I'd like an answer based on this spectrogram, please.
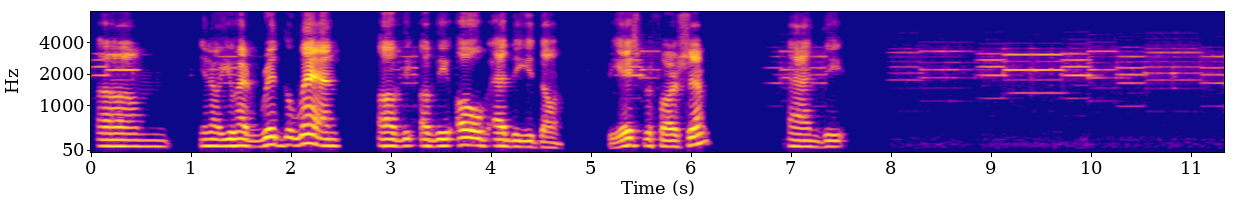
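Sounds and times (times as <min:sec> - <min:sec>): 
mobile phone ringing with a bright electronic ringtone: 0:00.0 - 0:00.5, 0:02.9 - 0:03.4, 0:06.7 - 0:11.3
speech: 0:00.1 - 0:06.2, 0:07.0 - 0:07.6.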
